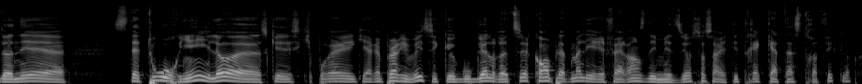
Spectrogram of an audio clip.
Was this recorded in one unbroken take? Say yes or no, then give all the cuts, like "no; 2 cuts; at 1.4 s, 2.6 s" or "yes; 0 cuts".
yes; 0 cuts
